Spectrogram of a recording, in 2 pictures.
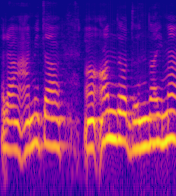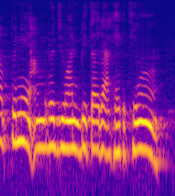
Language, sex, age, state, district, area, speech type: Nepali, female, 60+, West Bengal, Jalpaiguri, urban, spontaneous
